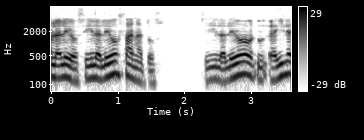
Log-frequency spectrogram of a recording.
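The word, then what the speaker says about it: θάνατος: Pero en griego clásico, aparentemente, lo que pasaba era que en la sílaba donde llevaba el acento, es decir, en tha, el tono se elevaba y volvía, digamos, a bajar en la sílaba siguiente, de manera que yo decía thanatos, thanatos.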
